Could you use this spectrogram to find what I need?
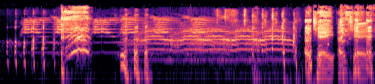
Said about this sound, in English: Ah, cats.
